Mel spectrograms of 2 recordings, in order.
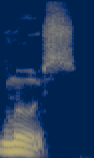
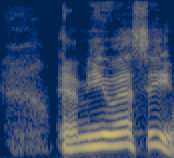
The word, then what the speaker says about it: Muse: members-only club named Apollo's Moose. Perhaps I've mispronounced that. Apollo's Moose. M-U-S-E, Moose. Muse. Whatever.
